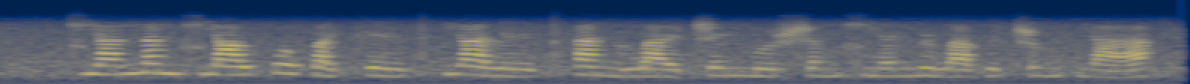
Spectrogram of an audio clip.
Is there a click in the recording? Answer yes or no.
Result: no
